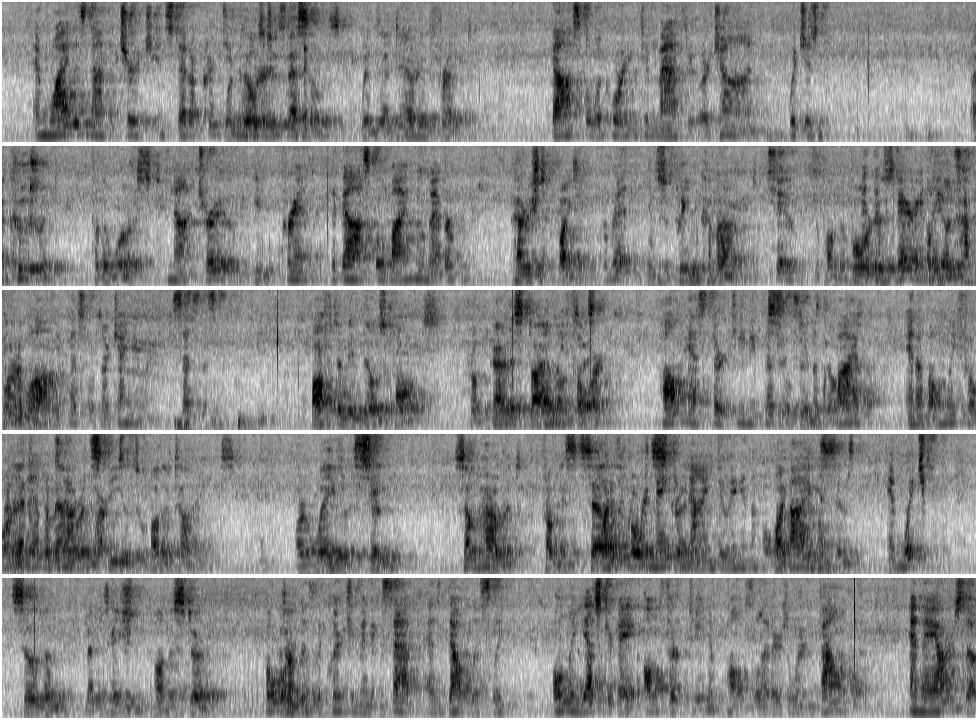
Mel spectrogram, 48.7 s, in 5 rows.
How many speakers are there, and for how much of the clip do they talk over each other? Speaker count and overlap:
2, about 32%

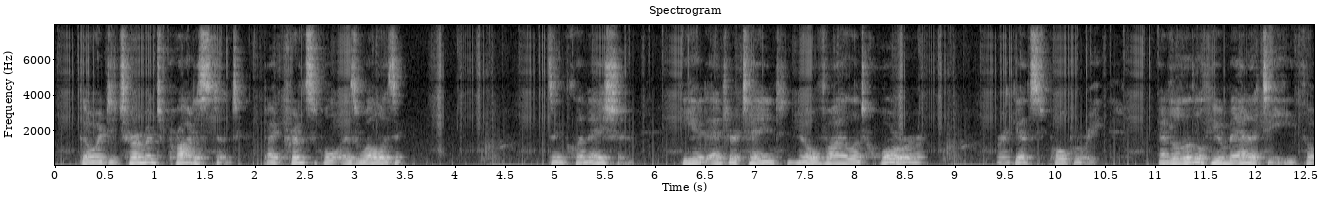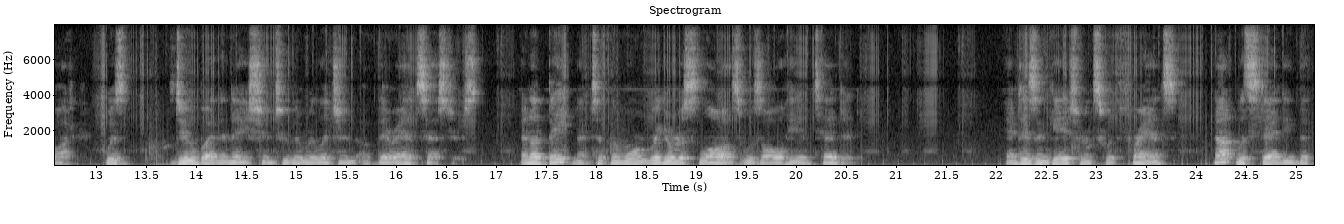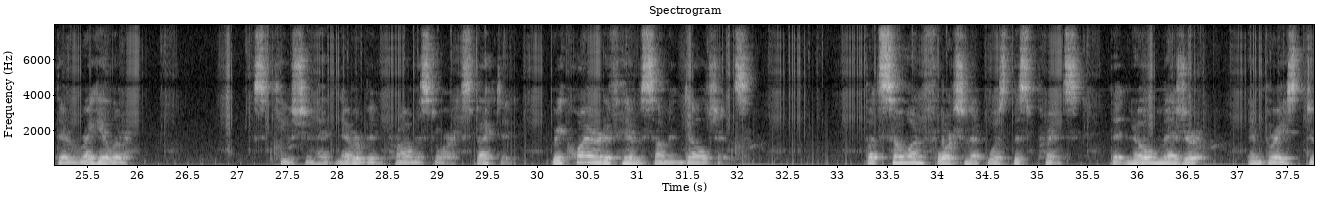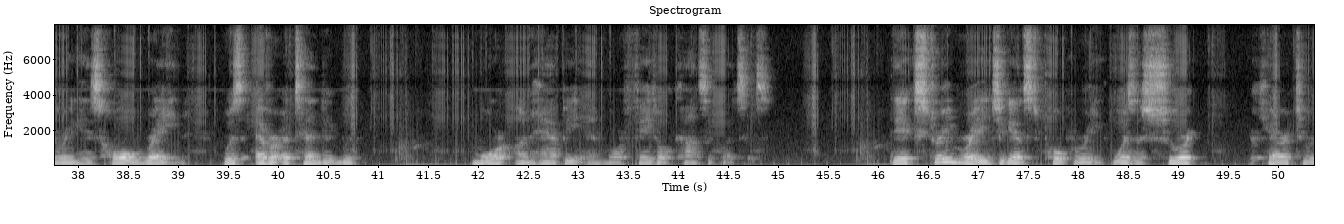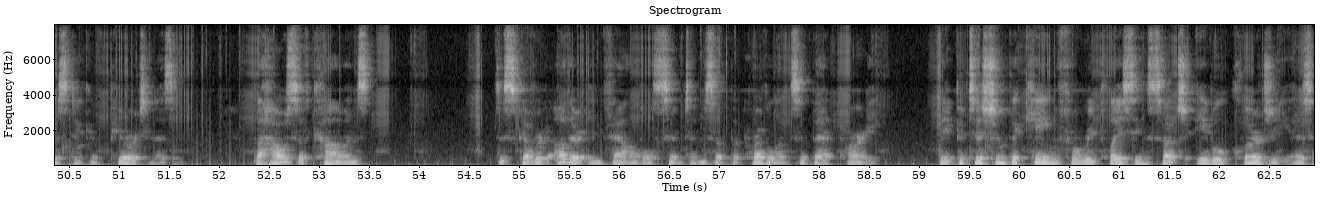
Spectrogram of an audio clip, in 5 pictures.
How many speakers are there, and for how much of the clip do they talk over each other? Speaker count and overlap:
1, no overlap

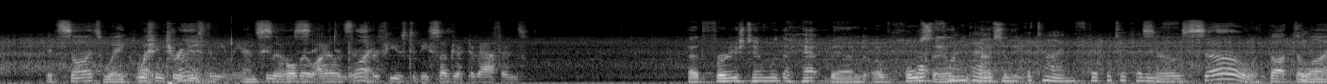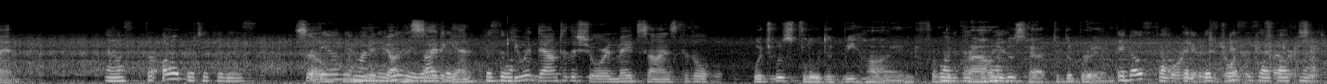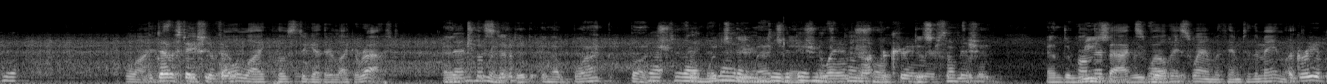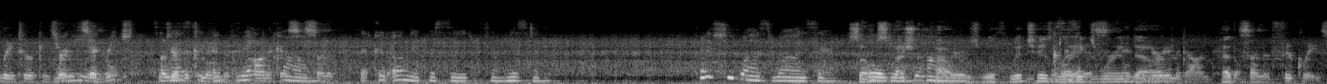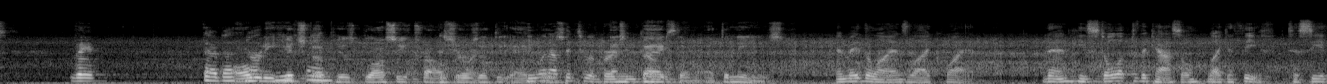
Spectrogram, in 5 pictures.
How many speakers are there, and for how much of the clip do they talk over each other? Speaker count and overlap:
4, about 45%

